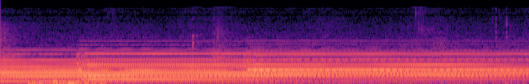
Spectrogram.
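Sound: bell ringing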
